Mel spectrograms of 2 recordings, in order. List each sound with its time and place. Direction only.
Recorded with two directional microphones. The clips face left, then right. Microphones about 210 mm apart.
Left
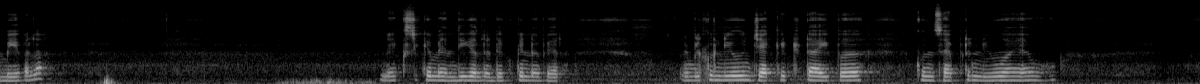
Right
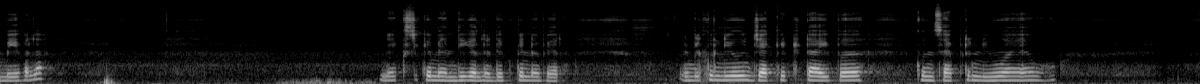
0.0 s speech: 25° right (ahead or behind)
3.8 s a woman's voice: 30° right (ahead or behind)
